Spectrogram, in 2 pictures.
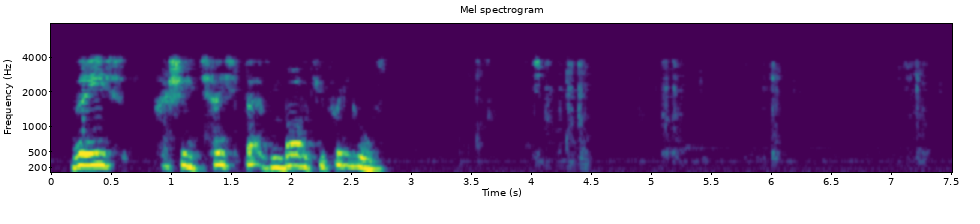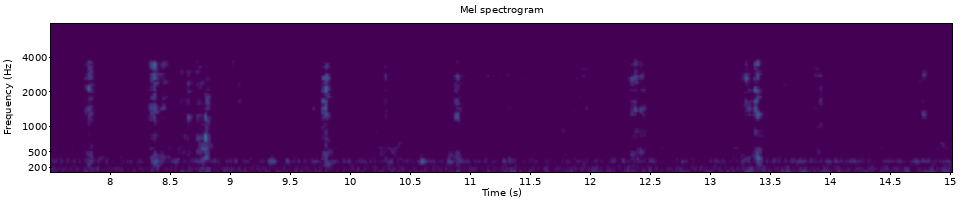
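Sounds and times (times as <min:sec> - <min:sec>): person chewing crisp: 0:03.5 - 0:15.0.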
